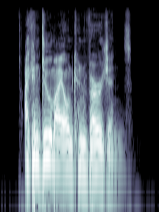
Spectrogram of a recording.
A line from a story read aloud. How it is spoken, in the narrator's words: he snapped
